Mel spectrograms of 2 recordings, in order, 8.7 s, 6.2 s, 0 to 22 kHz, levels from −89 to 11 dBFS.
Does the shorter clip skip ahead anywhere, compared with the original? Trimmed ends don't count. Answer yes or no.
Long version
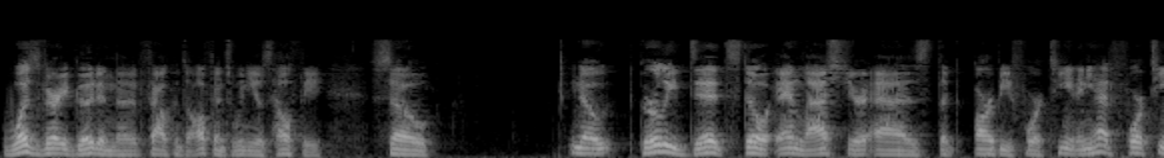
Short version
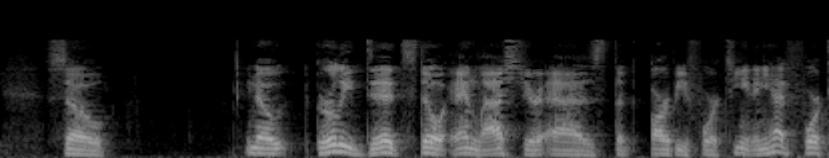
no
